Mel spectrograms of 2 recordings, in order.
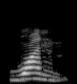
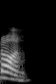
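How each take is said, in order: First: It is said with a w sound, like 'wun'. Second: It is said like 'on', without a w sound. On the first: The speaker calls it right. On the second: The speaker calls it wrong.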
